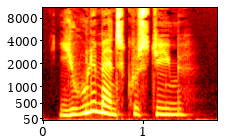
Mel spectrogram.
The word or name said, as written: julemandskostume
